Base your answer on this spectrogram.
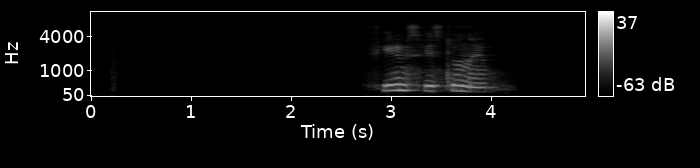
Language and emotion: Russian, neutral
